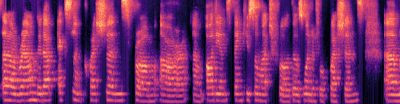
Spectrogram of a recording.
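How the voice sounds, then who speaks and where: Woman moderator, unhurried delivery in an echoey room. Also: fairly low pitch. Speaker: panel host. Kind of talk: moderating a livestream panel.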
